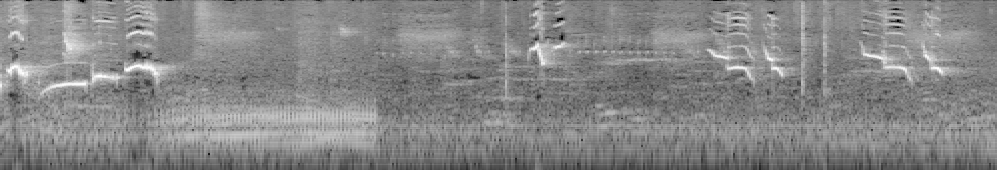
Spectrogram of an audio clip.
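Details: White-rumped shama of the Borneo variety singing vigorously: loud whistled notes and sharp downslurred phrases in bursts, a soft low hum mid-clip, then quieter clusters of bright descending notes.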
